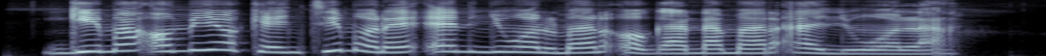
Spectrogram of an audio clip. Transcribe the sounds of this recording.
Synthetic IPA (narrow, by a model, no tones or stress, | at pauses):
ɡɪmaʔɔmɪjɔkeɲtɪmɔɾɛʔɛnɲwɔlmaɾɔɡandamaɾa̰ɲʊɔla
